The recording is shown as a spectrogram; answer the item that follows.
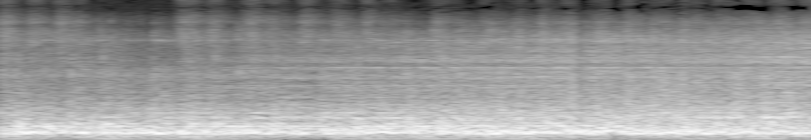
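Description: Concert band playing, drums and percussion to the fore over woodwinds and brass.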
